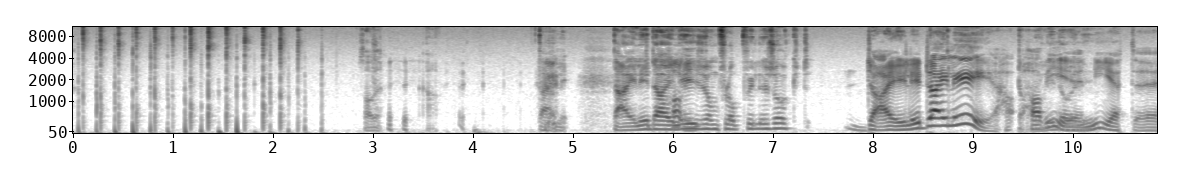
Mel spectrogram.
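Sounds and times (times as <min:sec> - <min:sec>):
small golf clap: 0:00.0 - 0:02.4
speech: 0:02.9 - 0:03.7, 0:04.7 - 0:10.8.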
